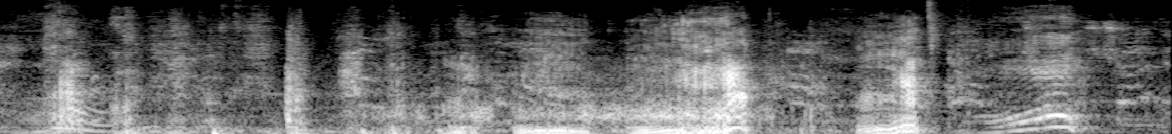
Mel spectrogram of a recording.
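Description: Dogs fighting at close range, with loud overlapping growls, snarls and sharp barks in rough bursts, and a person's voice mixed in.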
